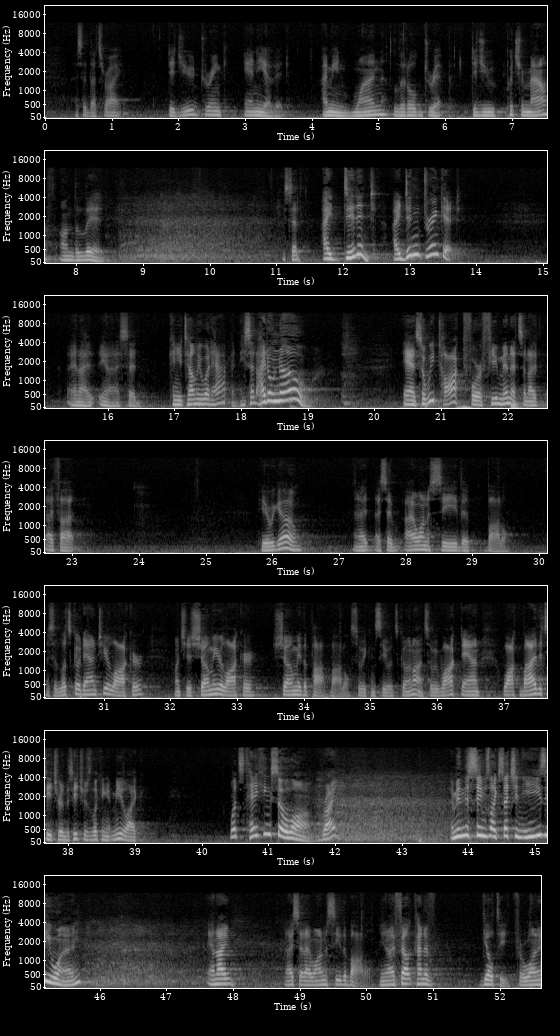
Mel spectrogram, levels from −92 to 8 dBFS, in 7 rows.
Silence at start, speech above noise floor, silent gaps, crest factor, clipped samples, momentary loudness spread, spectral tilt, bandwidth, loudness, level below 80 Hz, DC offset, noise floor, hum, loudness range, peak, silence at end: 0.45 s; 29 dB; none; 24 dB; under 0.1%; 21 LU; -6 dB/octave; 12.5 kHz; -28 LUFS; -50 dBFS; under 0.1%; -56 dBFS; none; 10 LU; -6 dBFS; 0 s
